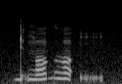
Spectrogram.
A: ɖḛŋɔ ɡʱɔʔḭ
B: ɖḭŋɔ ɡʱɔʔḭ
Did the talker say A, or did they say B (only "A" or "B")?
B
